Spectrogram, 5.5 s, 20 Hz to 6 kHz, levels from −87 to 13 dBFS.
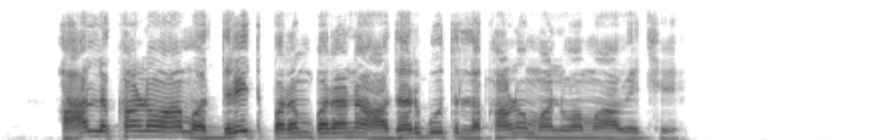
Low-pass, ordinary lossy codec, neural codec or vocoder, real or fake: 5.4 kHz; none; none; real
